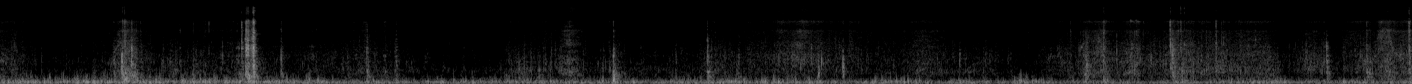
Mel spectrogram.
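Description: Steady wind noise on the microphone, with ice-shanty fabric rustling and a few sharp knocks from the shelter's frame as it is pulled up; the loudest knock is about two and a half seconds in.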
